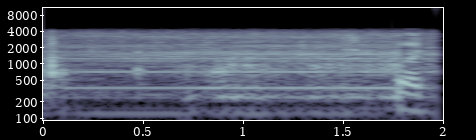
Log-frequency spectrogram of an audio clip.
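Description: Omega masticating juicer's motor running with a steady hum as endive is fed back through it for a second pressing. A sharp click sounds right at the start.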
